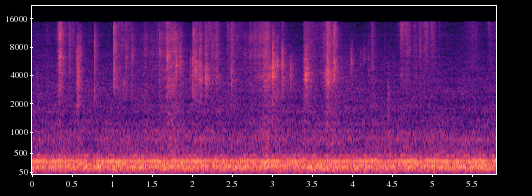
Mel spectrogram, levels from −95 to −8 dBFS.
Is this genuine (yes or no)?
no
